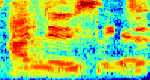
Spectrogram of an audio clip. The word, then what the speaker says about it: Caduceus: It's Caduceus.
